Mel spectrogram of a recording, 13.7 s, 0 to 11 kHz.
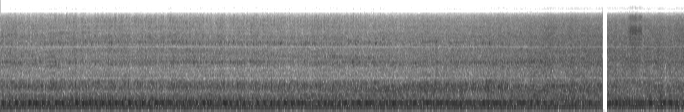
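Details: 1969 Dodge Dart Swinger 340 V8, first start after reinstalling the K-frame, engine and transmission assembly: deep steady burble holding an even fast idle, no knocks, ticks or misses; normal running.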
